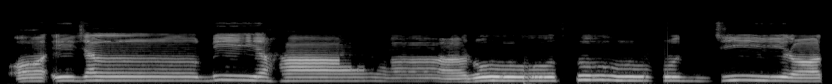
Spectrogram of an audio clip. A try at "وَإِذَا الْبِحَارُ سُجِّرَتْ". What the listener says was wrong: হ্যাঁ, আপনি পড়েছেন মাশাআল্লাহ, খুব সুন্দর, কিন্তু টানের একটু গন্ডগোল হয়েছে। ওয়া ইজাল বলে এখানে অনেকক্ষণ থেমেছিলেন। বিহা, হাকে টান দিয়েছেন, হা এখানে ঠিক আছে মাশাআল্লাহ, আলিফ মাদ্দা। তারপর র টান হয়ে গিয়েছে এখানে, বিহারু বলে টান দিয়েছেন, র পে শুধু হারাকাত, বাকিগুলো টান হবে না, বুঝতে বি টান হচ্ছে, বাজের বি হারাকাত আছে। ওয়া ইজাল বিহারু সুজ্জিরত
